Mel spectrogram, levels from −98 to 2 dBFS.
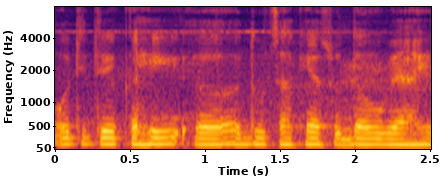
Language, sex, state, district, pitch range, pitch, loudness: Marathi, male, Maharashtra, Pune, 120-130 Hz, 125 Hz, -14 LUFS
